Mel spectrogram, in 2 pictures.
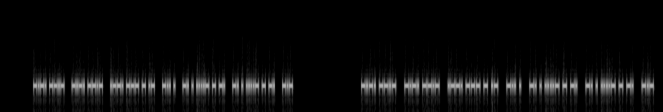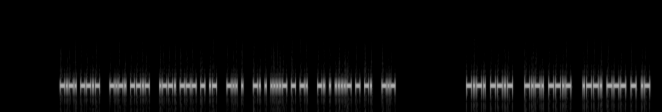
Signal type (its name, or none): Morse code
